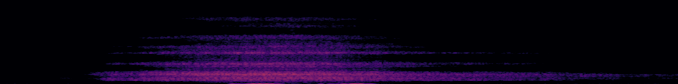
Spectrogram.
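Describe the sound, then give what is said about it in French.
A single long, breathy exhale through the mouth during a guided breathing exercise, swelling quickly, then trailing off slowly into silence, heard alone with no talk. “Inspirez par le nez. Expirez par la bouche.”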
